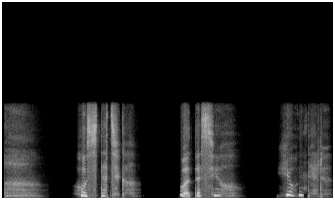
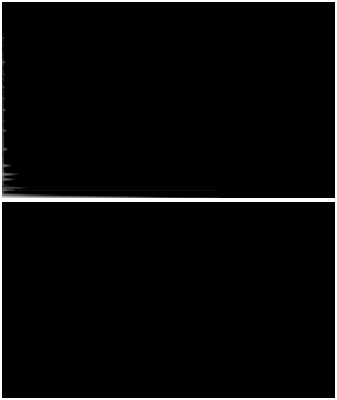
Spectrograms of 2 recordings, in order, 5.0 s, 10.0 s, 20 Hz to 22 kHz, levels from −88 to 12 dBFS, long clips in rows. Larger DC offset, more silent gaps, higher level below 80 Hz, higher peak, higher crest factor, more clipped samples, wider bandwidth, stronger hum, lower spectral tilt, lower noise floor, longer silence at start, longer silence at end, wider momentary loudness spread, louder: neither; first, 0.88-0.99 s, 2.13-2.62 s, 3.78-4.09 s vs none; second, -52 dBFS vs -34 dBFS; about the same, 0 dBFS vs -2 dBFS; second, 18 dB vs 24 dB; neither; first, 11 kHz vs 2.9 kHz; neither; second, -2 dB/octave vs -11 dB/octave; second, -39 dBFS vs -77 dBFS; about the same, 0.05 s vs 0 s; second, 0.1 s vs 8.45 s; second, 19 LU vs 24 LU; first, -16 LUFS vs -21 LUFS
